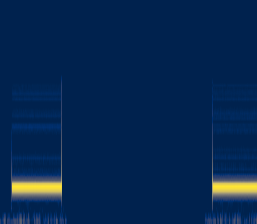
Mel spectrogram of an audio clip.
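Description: Telephone ringback tone heard while a call is placed. Two long, steady buzzing tone bursts with a mid pitch are separated by about three seconds of silence, and the second burst runs to the end.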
